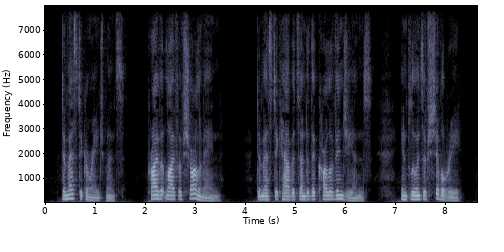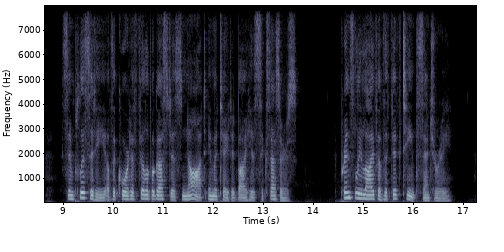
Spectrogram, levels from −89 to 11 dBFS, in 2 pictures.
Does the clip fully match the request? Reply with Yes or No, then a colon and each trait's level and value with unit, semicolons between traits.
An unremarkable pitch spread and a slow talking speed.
No: wide, 5.8 semitones; slow, 110 wpm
